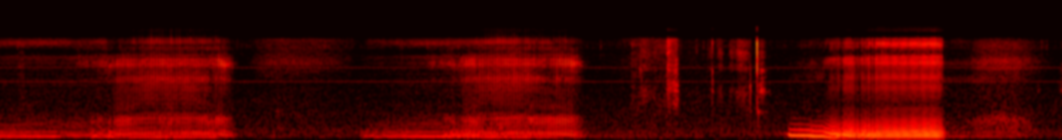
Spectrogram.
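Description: Loud rattling snores on the in-breaths, about every four to five seconds, with a different pitched snore joining in; ordinary snoring.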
